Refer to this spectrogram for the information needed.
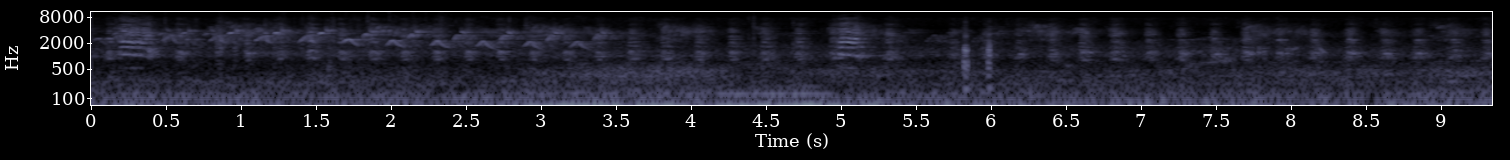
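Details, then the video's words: Backyard chickens, including hens clucking, relaxing in their coop: a busy run of short harmonic clucks and squawks in the first seconds, a few sharper calls later, over a steady low hum. "Rooster Crowing! Hens Clucking!"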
